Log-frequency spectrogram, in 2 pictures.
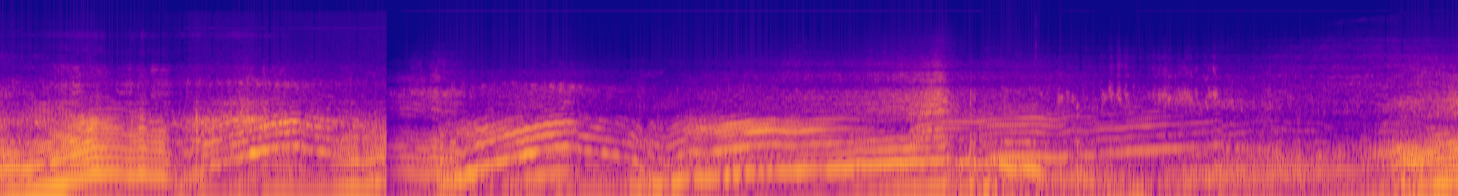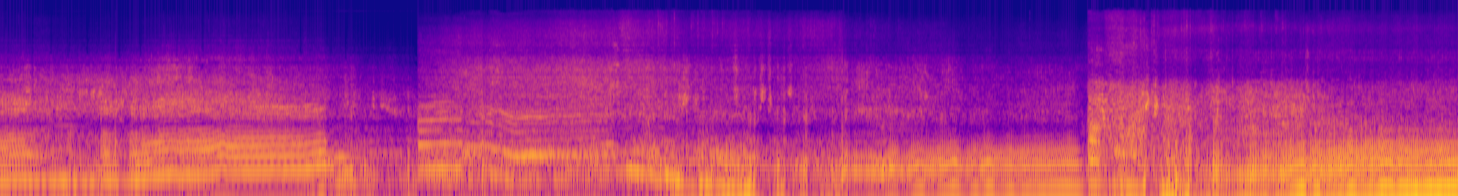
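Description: Renault Mégane RS's turbocharged four-cylinder engine revving hard, its pitch climbing and dropping again and again through gear changes and corners, with tyres squealing at times. The sound jumps abruptly several times as the view cuts between trackside positions.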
